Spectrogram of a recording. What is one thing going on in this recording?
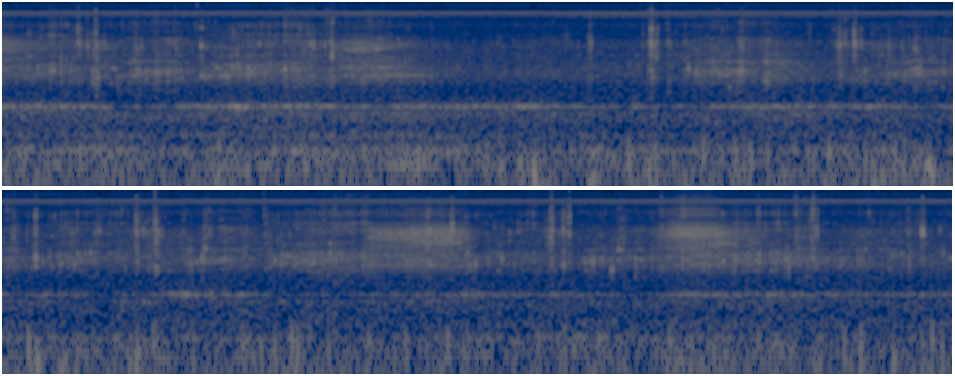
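Paddle blades splash and dip into water in a steady rhythm.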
